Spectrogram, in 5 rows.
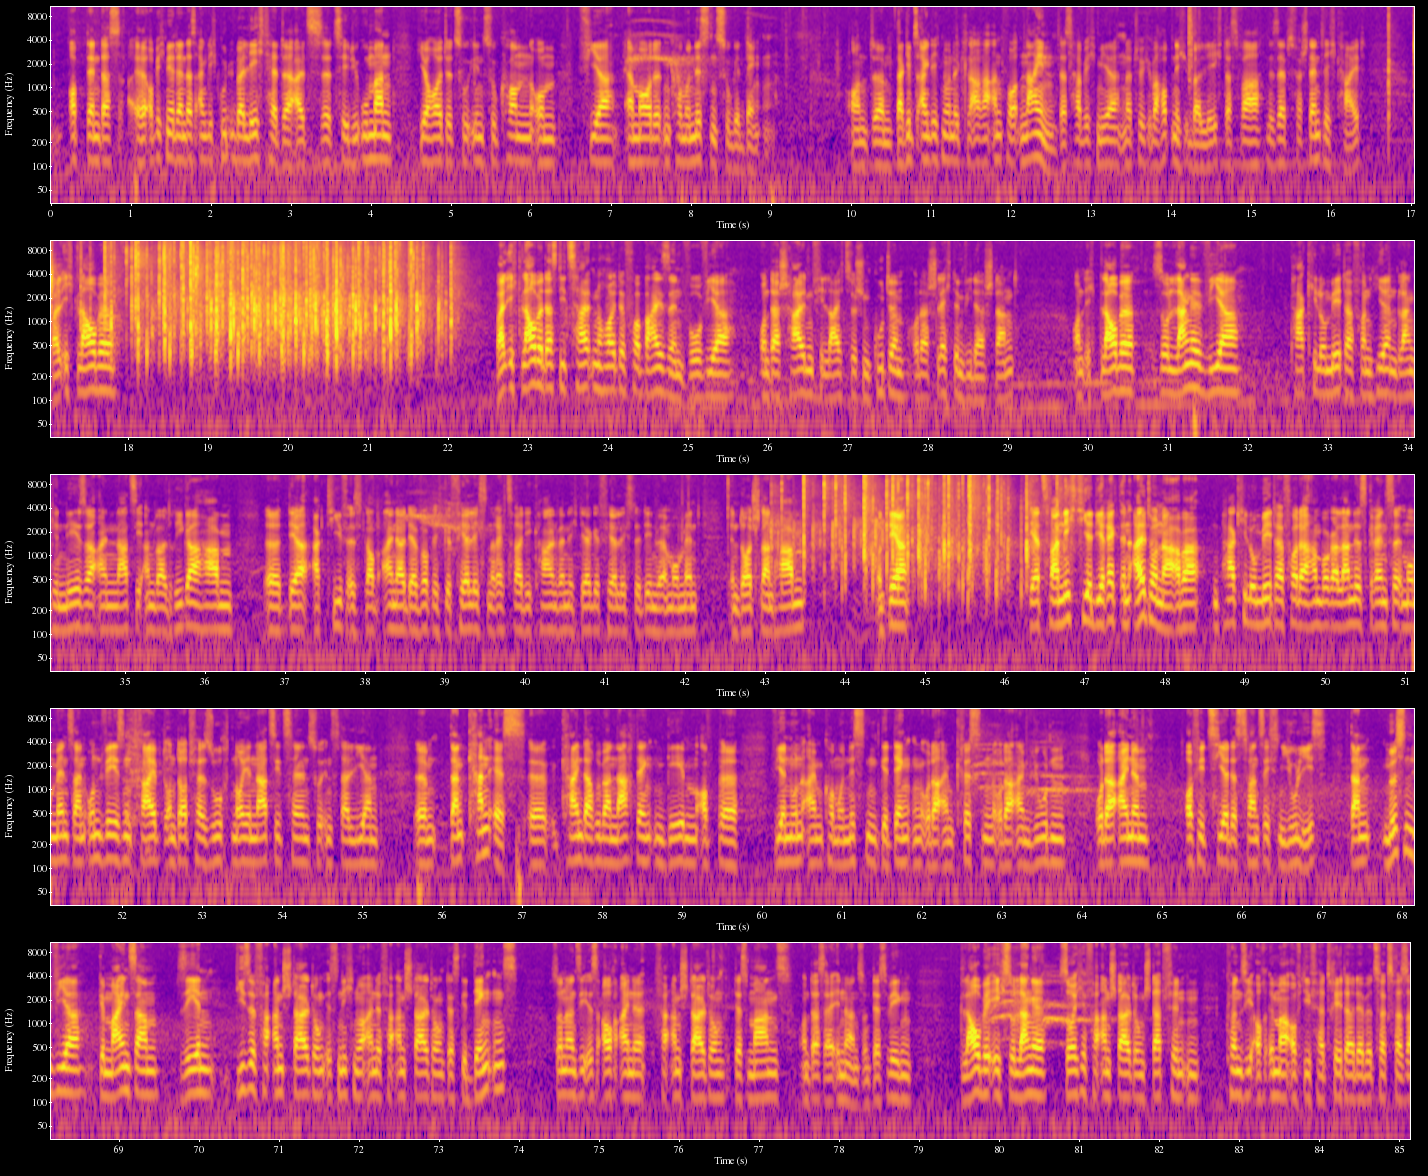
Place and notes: Altonaer Blutsonntag - Gedenktag Justizopfer Altonaer Blutsonntag, 01.08.2009. Teil 1
Rede von Andreas Grutzeck, Schatzmeister der CDU Fraktion & Präsident der Bezirksversammlung Hamburg Altona
1 August 2009, 15:00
